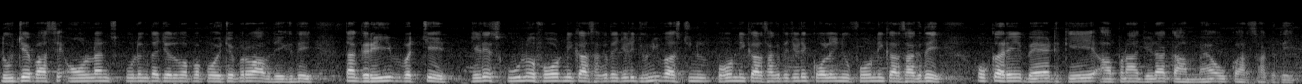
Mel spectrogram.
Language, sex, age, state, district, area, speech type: Punjabi, male, 18-30, Punjab, Kapurthala, rural, spontaneous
